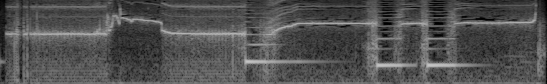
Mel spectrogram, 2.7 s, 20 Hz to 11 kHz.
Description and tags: About 10 years ago my friend gave me a guitar he found in the garbage. This is one of the horrible and interesting sounds it would make. These sounds were recorded originally onto a cassette tape via my Tascam Porta07 4-track. This sound is longer, gets very high pitched and you can hear some notes being played.
noise, distortion, harsh, broken, feedback, guitar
